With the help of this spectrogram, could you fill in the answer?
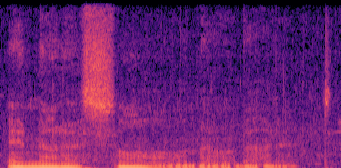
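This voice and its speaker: A flirty merman played by a man murmurs seductively in a low, creaky voice. He draws out his words very slowly, teasing and servile, in intimate ASMR roleplay style. Noisy watery sound sits behind him. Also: fairly even intonation, mellow. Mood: coaxing, tender. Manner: slow, teasing, breathy murmur with dramatic pauses.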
